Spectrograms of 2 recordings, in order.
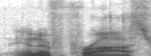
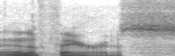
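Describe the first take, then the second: First: The name sounds like 'Frost'. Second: The name sounds like 'Ferris'. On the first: The speaker calls it wrong. "I mispronounced this" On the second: The speaker calls it right. "In a Ferris, yeah"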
